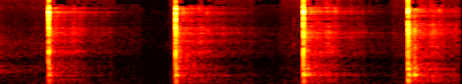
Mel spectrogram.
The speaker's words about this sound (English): Every time the hammer struck the nail, I'd imagine the chills went up the spines of everybody that was there, including the Pharisees.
